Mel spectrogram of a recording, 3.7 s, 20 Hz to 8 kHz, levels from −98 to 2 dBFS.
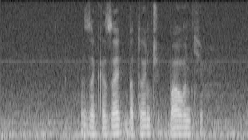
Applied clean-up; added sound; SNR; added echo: none; none; none; none.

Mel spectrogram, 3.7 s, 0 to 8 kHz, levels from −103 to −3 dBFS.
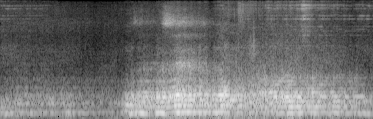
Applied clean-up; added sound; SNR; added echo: neural separator model SepFormer DNS4.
